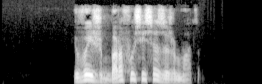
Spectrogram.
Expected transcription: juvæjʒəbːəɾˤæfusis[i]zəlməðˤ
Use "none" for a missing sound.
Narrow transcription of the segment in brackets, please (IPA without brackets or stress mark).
æ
